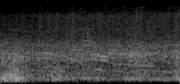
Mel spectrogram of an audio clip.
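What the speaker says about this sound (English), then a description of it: "Then, out of nowhere, a devastating storm hit Egypt." Steady rain pours in a storm scene from the game Adventures of the Old Testament, a dense, even hiss of downpour with a low rumble near the start, loud and continuous with no talking.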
